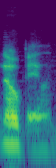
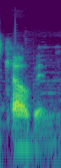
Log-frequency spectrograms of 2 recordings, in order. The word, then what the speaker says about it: Cal Balin: That's how you say it. It's not No Balin, it's Cal Balin.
